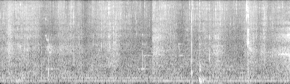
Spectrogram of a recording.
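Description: Faint, irregular wet rustling of a gloved hand mixing sliced beef, onions and marinade in a glass bowl, over a steady low hum.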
